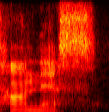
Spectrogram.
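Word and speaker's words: Hannes: Yeah, I was calling him Hans for like 2 or 3 weeks, and he was finally like, "Hey, buddy," he's like, "It's like 2 syllables. It's Hannis." There's 2 N's, bro.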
